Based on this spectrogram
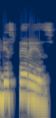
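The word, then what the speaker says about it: disparage: ए जी ई दोस्तों डी का उच्चारण ड करते हैं आई को ई की मात्रा पढ़ना है और एस का उच्चारण श करेंगे डिश पी का उच्चारण प करेंगे ए को ए की मात्रा पढ़ते हैं और आर को फिर से र पढ़ना है ए को ए की मात्रा पढ़ते हैं जी का उच्चारण ज करते हैं यानी कि डिस्पैरेज दोस्तों डिस्पैरेज होता है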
